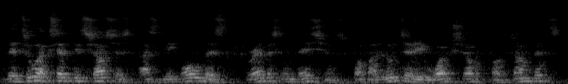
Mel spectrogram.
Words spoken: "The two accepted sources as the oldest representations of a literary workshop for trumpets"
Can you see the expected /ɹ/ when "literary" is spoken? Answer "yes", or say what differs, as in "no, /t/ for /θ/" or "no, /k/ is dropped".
no, /w/ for /ɹ/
